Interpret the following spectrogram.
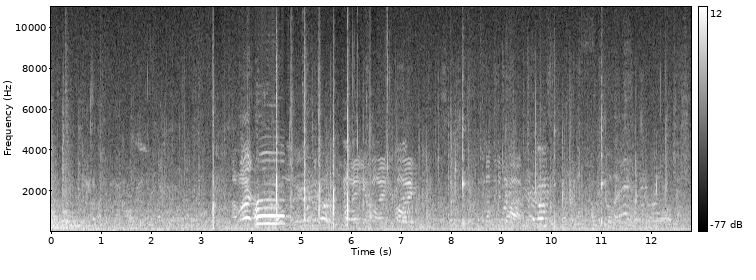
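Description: Outdoor baseball game sounds. About three seconds in, a single sharp pop like a pitched baseball smacking into the catcher's mitt is followed by a loud drawn-out shout. Scattered sharp claps and voices come after.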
